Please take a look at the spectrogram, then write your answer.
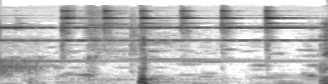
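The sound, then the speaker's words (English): A bell rung during a fill-in-the-blank guessing game rings with a bright, sustained metallic tone that lingers through the moment, while short bursts of background noise and faint voices break in around it. “He begrudgingly rings the bell.”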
